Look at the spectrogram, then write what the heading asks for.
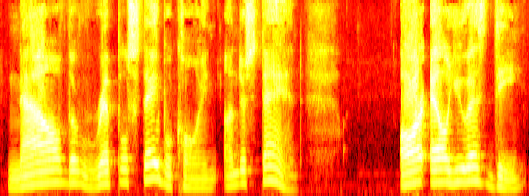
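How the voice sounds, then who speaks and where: A man hosting an online finance news monologue, speaking in short emphatic phrases and repeating key terms as he explains them to followers. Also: fairly low pitch. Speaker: host of an online currency news channel.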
